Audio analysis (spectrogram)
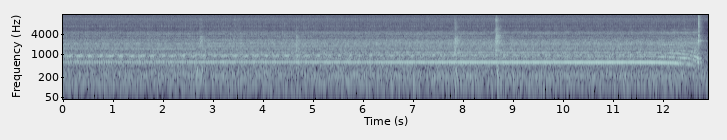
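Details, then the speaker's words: Indelac AS series spring-return electric actuator driving back to fully open: smooth mid-pitched motor whine at steady pitch for about twelve seconds, stopping cleanly at end of travel; normal run. "now we're in the fully open position, and I'm going to remove the power."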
